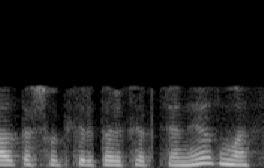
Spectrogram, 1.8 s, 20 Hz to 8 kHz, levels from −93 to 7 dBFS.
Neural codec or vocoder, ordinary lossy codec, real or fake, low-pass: codec, 16 kHz, 0.8 kbps, ZipCodec; AAC, 16 kbps; fake; 7.2 kHz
